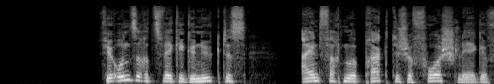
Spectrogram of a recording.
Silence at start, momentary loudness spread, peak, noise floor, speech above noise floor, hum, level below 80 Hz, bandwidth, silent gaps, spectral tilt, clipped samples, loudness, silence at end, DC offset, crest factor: 1 s; 7 LU; 0 dBFS; -75 dBFS; 61 dB; none; -48 dBFS; 16.5 kHz; none; -5.5 dB/octave; under 0.1%; -15 LUFS; 0 s; under 0.1%; 16 dB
